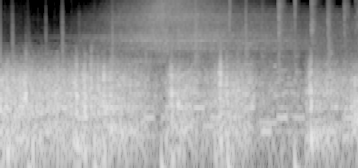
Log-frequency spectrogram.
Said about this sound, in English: The Israeli army says it's conducted airstrikes on military targets in Iran. Explosions have been heard in the capital.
